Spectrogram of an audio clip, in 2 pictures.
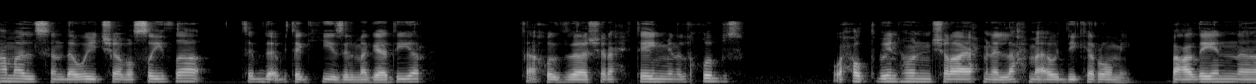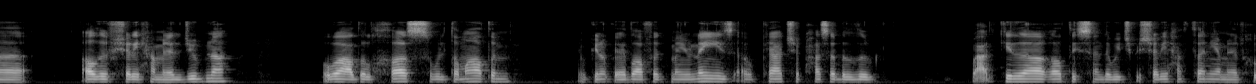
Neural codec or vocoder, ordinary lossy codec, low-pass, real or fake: none; none; none; real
